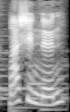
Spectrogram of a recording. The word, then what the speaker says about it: 맛있는: delicious again means delicious how do you write mashinun in Hangul is composed of three syllables for the first syllable mat we need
